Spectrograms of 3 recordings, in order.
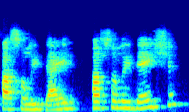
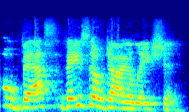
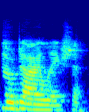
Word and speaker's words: vasodilation: Do I pronounce that right? I hope so. What was that last word? We call it vasolidation. So, vasodilation. Got it. Oh, vasodilation.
